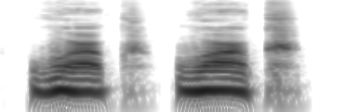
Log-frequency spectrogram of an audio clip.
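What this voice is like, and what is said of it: Orc character voice. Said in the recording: “in his best orc voice, his impression enhanced by the heavy air”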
